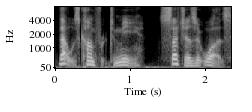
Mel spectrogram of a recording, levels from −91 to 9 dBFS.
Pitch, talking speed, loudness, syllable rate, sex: 155 Hz, 230 wpm, -19 LUFS, 5.0 syllables/s, male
